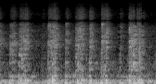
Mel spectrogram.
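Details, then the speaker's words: Allmand SuperNova boat engine, first run after sitting, with cobwebs to clear and timing not yet set: a lumpy, even burble with steady throttle blips, pulling cleanly after kicking over easily. Normal running. "Beezy sounds just like this because it's got the same exact motor. She's got some cobwebs to get out, and then on top of that, I gotta get the timing set"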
